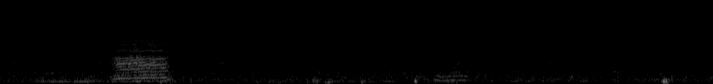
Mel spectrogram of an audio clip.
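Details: Three-month-old Shih Tzu puppy snoring in its sleep: one loud, nasal, tonal breath of about half a second with a whistling, harmonic quality, followed by quiet breathing and a few soft clicks in a calm room.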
